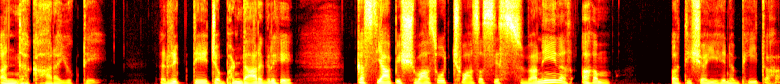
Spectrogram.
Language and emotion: Sanskrit, fearful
